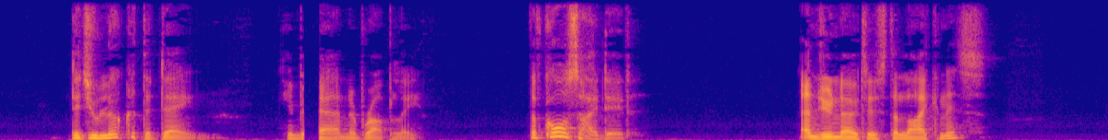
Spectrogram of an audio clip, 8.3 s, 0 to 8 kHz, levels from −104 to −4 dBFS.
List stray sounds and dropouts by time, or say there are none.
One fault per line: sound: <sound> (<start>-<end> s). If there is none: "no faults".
sound: dropout (2.3-2.4 s)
